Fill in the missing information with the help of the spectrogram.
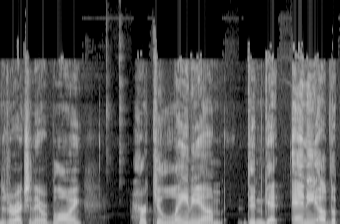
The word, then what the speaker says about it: Herculaneum: Is it Herculean? I feel like I'm saying that wrong. – The other town? – Yeah. – It's Herculaneum.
